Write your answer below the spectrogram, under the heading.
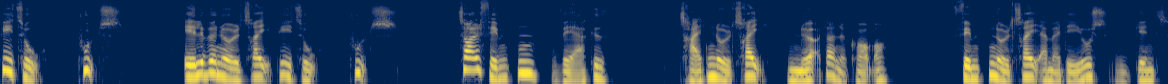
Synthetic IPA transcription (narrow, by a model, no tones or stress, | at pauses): pʰe̝̰ːt͡sʰo̝̰ː | pʰul̰s | elʋənɔ̽lt͡sʰʁɛ̰ːpʰe̝̰ːt͡sʰo̝̰ː | pʰul̰s | t͡sʰɒ̽lfemd̥n̩ʋæɐɡ̥ð̞̩ˠ | t͡sʰʁad̥n̩ːɔ̽lt͡sʰʁɛ̰ː | nɶɐ̰d̥ɐnəkʰɒ̽m̰ɐ | femd̥n̩ːɔ̽lt͡sʰʁɛ̰ːæɐmæd̥euswiɡ̥ʰen̰d̥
